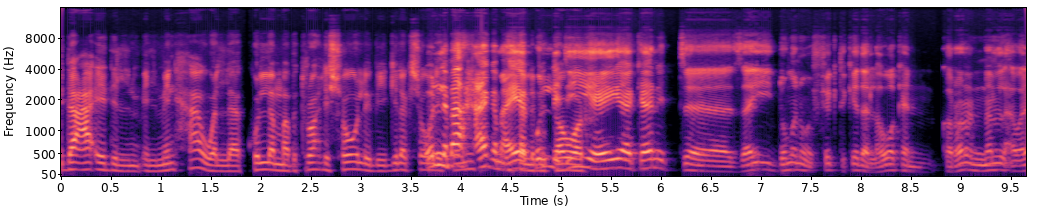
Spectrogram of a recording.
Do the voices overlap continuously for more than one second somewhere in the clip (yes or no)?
yes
